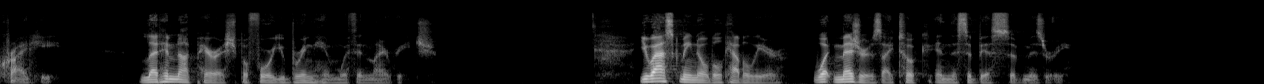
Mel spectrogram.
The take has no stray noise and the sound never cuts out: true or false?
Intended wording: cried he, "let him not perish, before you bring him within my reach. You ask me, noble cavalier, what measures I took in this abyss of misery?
true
